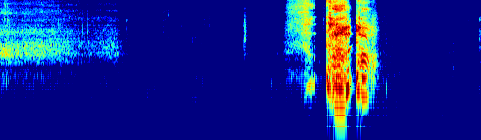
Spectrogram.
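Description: A long breathy exhale, then a short fit of harsh coughing about four seconds in, muffled into a coat sleeve: a smoker's cough after drawing on a glass pipe.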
